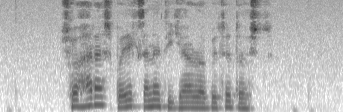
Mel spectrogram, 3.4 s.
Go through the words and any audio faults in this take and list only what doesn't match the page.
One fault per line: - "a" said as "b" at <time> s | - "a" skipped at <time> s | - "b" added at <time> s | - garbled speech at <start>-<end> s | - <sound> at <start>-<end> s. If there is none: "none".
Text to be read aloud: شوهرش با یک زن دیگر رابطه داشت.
none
